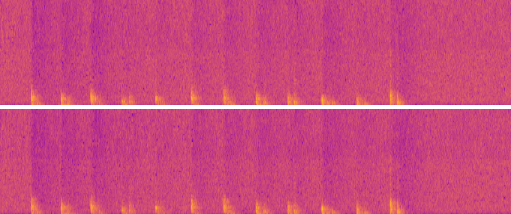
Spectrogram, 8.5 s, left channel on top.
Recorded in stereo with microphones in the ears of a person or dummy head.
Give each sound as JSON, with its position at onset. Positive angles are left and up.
{"t": 0.5, "sound": "footsteps", "side_deg": 20, "distance_m": 4.0}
